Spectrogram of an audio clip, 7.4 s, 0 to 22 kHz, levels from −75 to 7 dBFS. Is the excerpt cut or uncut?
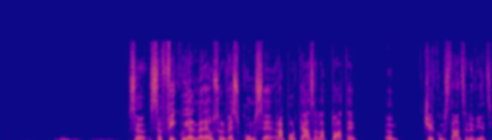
cut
